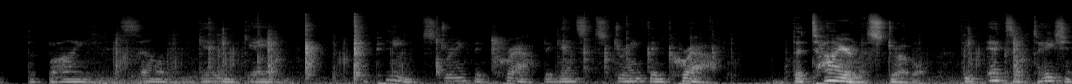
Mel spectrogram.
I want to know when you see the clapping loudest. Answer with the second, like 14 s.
3 s.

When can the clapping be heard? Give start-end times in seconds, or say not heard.
2.0-3.6, 4.3-7.2.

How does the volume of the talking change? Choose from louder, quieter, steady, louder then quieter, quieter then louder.
louder.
